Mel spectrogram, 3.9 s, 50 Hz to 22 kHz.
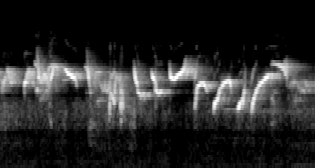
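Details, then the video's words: Caged Oriental magpie-robin performing its song: a continuous stream of loud whistles, quick up-and-down slurs and looping notes, several short rising sweeps near the end, with no background noise. "Chim than trị giá 1tỷ đồng hót biểu diễn"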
